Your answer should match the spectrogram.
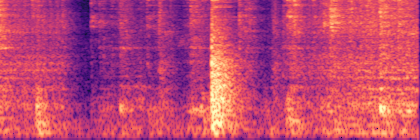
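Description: Metal cutlery clinking: a few light clicks and one sharper clink about a second in, as a spoon is picked out.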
